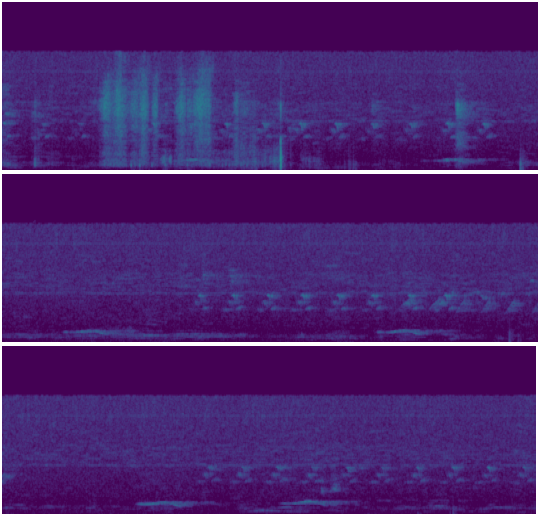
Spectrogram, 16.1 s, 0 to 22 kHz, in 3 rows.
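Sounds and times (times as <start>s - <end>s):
distant bird calls: 0.0s - 5.0s
faint high chirping: 0.0s - 16.0s.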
